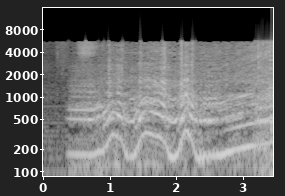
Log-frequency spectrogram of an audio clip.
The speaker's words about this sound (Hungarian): Az autóversenyt népszerűsítő bemutató miatt lezárták a belvárost. Volt ugyanis olyan pillanat, amikor 250 km/h száguldoztak az autók.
